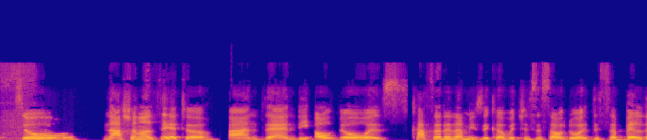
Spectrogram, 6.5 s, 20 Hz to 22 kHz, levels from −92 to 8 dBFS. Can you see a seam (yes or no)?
yes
